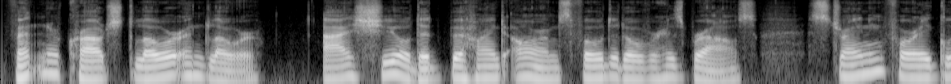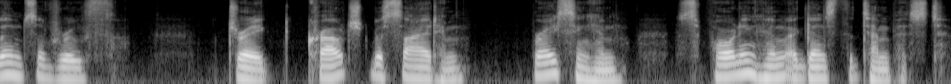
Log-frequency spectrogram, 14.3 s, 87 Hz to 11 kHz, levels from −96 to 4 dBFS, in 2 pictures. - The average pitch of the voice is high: No, low, 125 Hz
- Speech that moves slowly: Yes, slow, 125 wpm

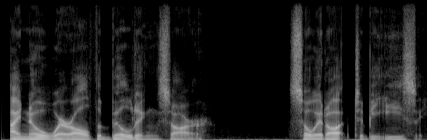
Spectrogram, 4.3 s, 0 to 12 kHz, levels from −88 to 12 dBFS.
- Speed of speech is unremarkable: Yes, average, 180 wpm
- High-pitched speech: No, very low, 90 Hz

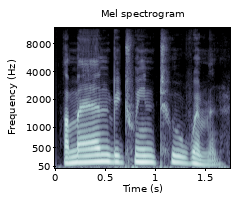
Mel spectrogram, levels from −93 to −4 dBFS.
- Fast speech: No, average, 170 wpm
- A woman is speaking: No, male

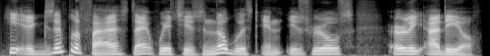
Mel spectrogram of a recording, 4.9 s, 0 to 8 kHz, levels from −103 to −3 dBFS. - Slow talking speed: Yes, slow, 120 wpm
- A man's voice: Yes, male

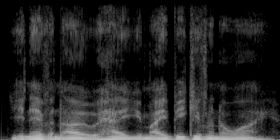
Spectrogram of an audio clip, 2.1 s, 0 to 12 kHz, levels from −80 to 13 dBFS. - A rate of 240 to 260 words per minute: Yes, fast, 255 wpm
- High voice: No, low, 105 Hz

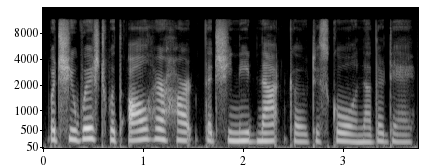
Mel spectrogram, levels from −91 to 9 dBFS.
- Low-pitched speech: No, high, 215 Hz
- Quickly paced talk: Yes, fast, 255 wpm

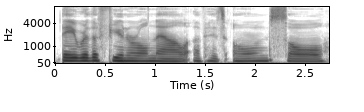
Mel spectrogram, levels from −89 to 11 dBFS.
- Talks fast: No, average, 195 wpm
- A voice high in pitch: No, medium, 150 Hz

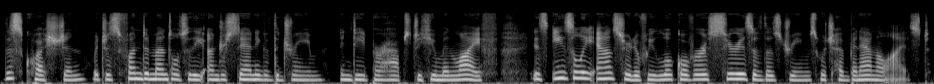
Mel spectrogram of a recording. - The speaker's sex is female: Yes, female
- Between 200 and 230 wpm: Yes, fast, 205 wpm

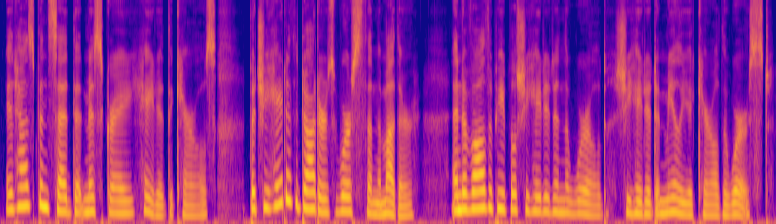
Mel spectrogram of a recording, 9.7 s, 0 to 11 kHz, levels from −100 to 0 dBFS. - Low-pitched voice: No, high, 195 Hz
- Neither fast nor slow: No, fast, 215 wpm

